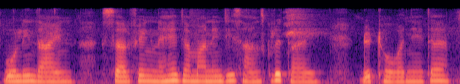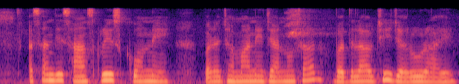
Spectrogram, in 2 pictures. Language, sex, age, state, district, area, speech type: Sindhi, female, 30-45, Gujarat, Junagadh, rural, spontaneous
